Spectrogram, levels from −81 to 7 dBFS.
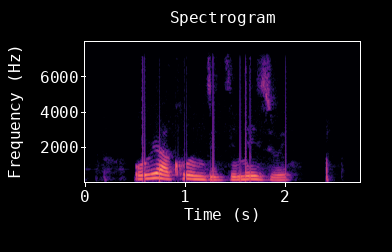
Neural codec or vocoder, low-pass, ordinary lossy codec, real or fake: none; 7.2 kHz; AAC, 48 kbps; real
